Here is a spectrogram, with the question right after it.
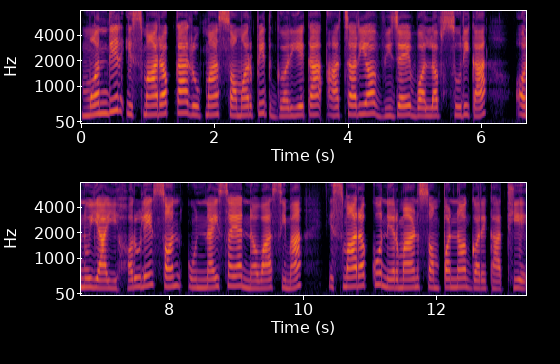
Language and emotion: Nepali, neutral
